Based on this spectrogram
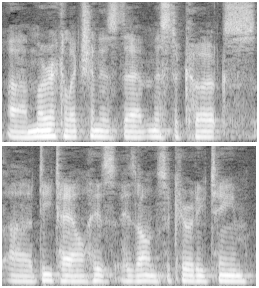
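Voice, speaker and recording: A man testifying as a witness under courtroom cross-examination, measured and factual, in formal official wording. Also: mid-range voice, completely flat delivery, slight background noise. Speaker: witness, former police officer.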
